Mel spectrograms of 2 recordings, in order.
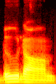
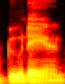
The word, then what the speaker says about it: boudin: And we need to go to Louisiana, get some boudin balls or boudan, depends on how you would like to pronounce it.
